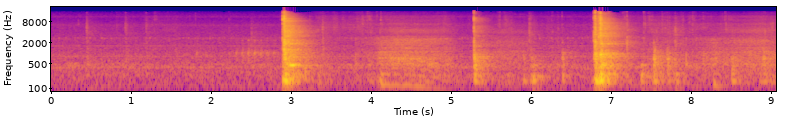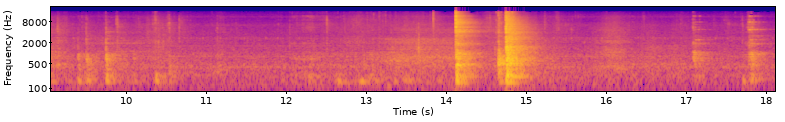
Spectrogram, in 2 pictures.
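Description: Hand work with metal pliers on a rubber boot of a steering shaft: sharp snaps and clacks about three, five and seven seconds in, then a close pair near fifteen seconds, with quieter rubbing and creaking in between as the boot is forced over the shaft.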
